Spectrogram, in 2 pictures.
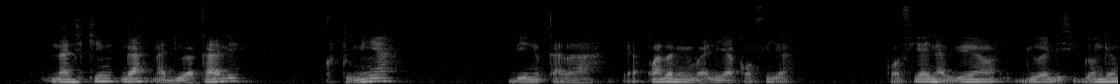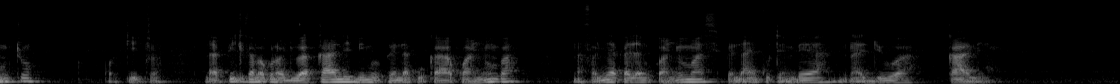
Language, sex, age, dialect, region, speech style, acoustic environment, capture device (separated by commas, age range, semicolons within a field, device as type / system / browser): Swahili, male, 35-44, Kenya - Mombasa, Kenya, happy, nature, desktop / Windows / Edge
